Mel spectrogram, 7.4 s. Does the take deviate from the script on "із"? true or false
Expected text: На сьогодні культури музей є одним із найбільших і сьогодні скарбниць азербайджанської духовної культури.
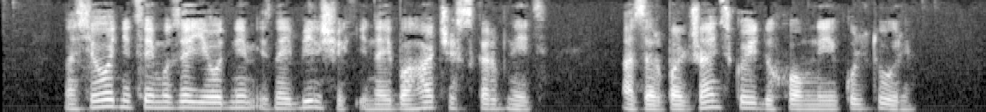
false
